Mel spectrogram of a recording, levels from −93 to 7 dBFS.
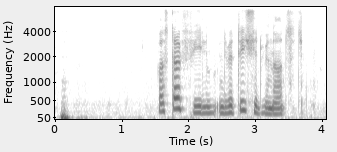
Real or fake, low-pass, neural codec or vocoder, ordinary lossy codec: fake; 7.2 kHz; codec, 16 kHz, 8 kbps, FunCodec, trained on LibriTTS, 25 frames a second; none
